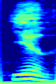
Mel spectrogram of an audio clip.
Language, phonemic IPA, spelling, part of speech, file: Turkish, /ˈjɯɫ/, yıl, noun / verb, Yıl.ogg
- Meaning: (noun) 1. year 2. time unit equal to twelve months; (verb) second-person singular imperative of yılmak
